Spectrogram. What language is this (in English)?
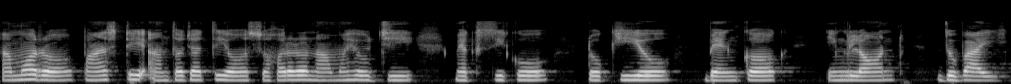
Odia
